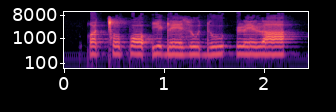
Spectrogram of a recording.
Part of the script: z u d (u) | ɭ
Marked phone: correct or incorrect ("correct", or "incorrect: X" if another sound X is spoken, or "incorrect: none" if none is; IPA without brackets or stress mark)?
correct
